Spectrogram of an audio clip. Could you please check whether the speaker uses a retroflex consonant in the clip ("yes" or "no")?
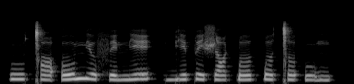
no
